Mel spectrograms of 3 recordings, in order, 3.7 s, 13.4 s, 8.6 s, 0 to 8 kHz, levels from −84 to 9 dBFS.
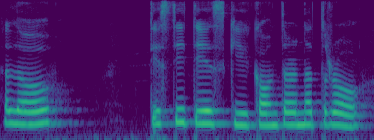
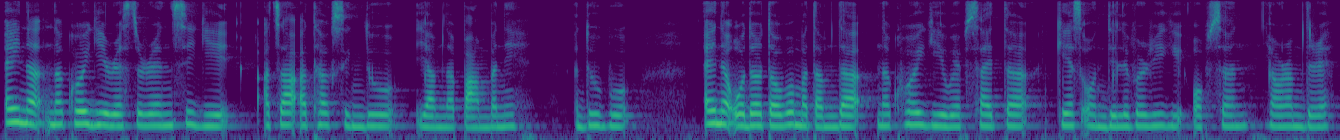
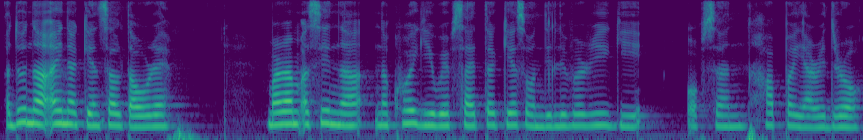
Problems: background sounds at intervals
